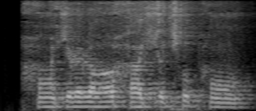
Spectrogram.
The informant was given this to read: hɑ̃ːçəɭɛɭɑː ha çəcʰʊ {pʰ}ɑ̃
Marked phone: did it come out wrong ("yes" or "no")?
no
